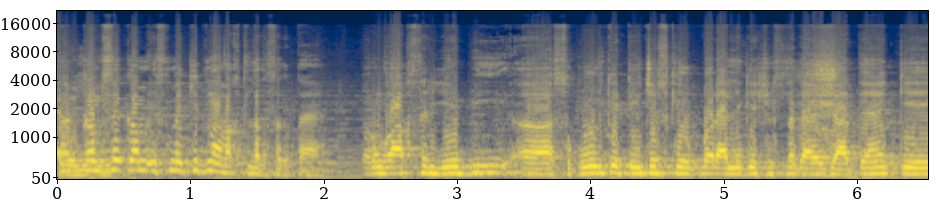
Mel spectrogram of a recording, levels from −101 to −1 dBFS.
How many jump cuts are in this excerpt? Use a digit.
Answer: 1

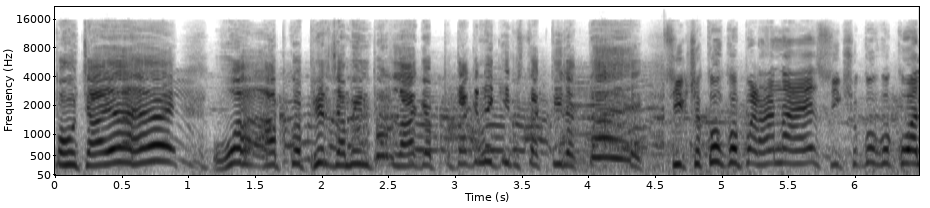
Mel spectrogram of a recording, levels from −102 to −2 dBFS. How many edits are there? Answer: 1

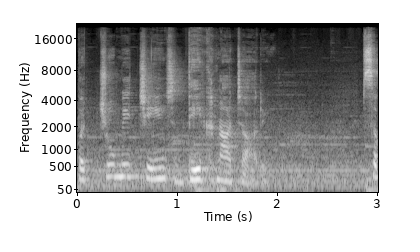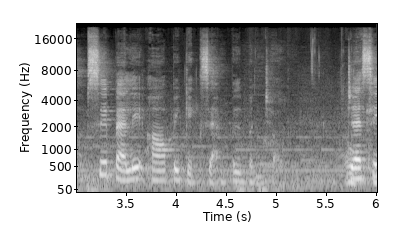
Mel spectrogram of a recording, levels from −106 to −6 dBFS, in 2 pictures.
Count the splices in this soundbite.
0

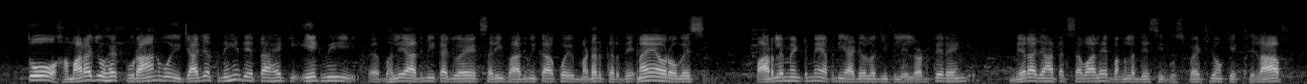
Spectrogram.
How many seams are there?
1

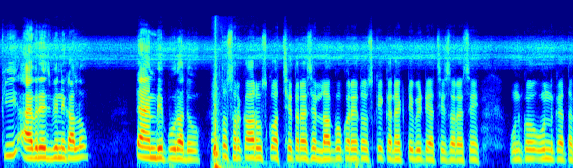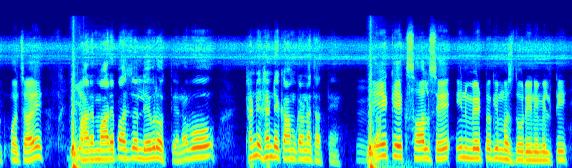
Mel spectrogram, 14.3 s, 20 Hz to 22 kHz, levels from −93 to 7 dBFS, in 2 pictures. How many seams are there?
3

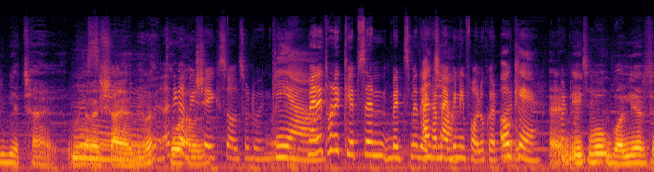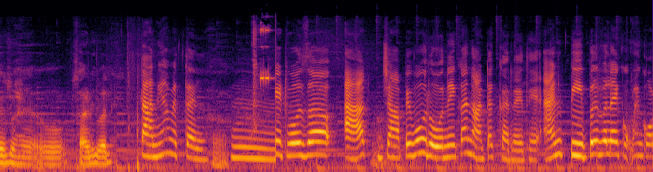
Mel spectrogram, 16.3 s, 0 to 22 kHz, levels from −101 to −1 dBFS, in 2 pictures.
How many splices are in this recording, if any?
1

